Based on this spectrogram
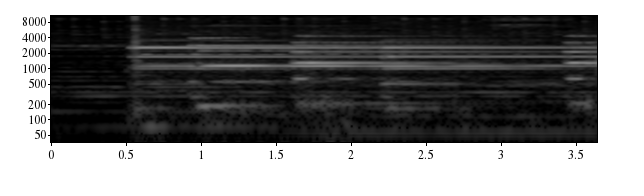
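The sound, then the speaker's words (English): A clock ticks, its steady beats overlaid by bright, sustained ringing tones that begin abruptly and hold at a moderate level, with a few fresh strikes along the way. No one speaks. “Uh-oh. Time's up. The paladin's ready. The all father's clock is.”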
